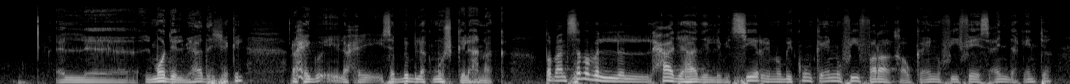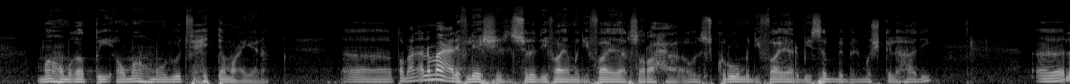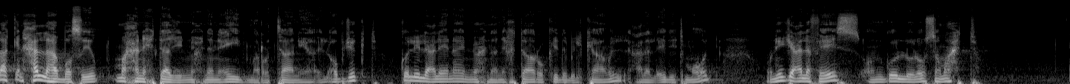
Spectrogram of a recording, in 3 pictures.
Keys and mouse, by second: 7.9 click, 9.0 Tab, 9.9 a, 14.2 1, 15.0 Tab, 19.7 1, 25.5 Tab, 27.1 a, 27.6 a, 29.2 click.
